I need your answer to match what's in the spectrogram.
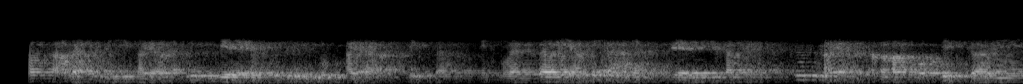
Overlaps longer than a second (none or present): none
